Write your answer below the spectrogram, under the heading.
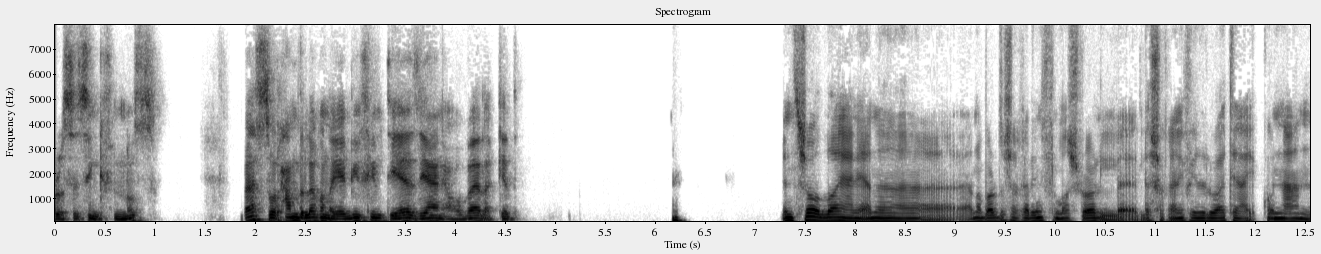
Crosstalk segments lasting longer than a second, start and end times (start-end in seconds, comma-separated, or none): none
